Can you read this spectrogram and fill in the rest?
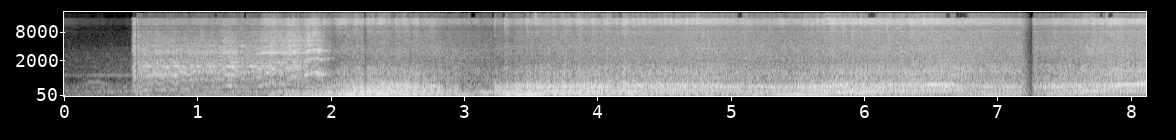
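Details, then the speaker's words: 2005 Dodge Magnum RT 5.7L Hemi after exhaust hookup, long in repair: fires up and revs, then idle sags and lurches, nearly dying; rough idle from vacuum leak, codes being scanned. "It doesn't want to idle. Yep."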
